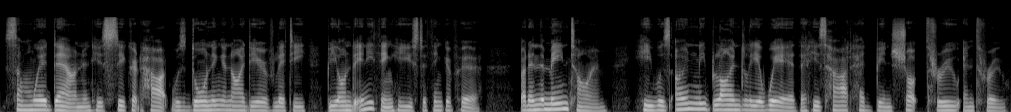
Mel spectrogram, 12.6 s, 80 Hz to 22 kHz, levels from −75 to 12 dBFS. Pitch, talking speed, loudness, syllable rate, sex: 150 Hz, 185 wpm, -17 LUFS, 4.5 syllables/s, female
